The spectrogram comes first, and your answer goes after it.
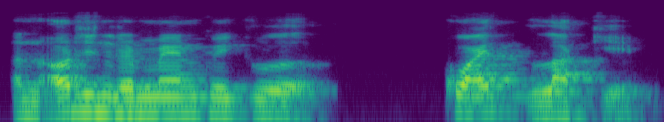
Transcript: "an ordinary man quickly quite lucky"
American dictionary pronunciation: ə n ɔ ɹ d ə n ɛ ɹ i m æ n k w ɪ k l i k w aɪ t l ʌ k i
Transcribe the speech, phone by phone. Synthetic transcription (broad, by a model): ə n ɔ ɹ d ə n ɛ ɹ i m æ n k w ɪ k i k w aɪ t l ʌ k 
